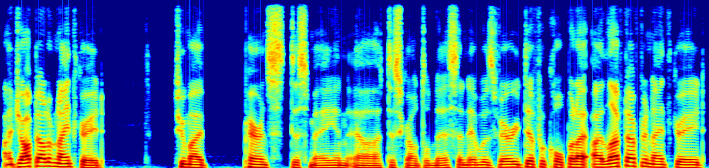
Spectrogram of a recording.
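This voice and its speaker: A young man in his twenties, a guest in a casual interview, telling animated stories and acting out what others said. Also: medium pitch, fairly quick, smooth, dry recording, clean studio sound. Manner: animated, swearing, quoting others in dialogue. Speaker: guest, agency owner.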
